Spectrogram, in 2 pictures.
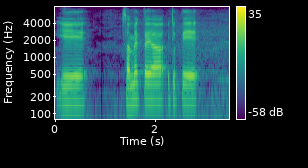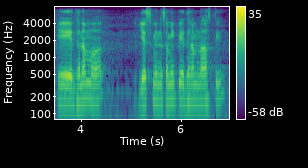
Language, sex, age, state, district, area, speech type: Sanskrit, male, 30-45, Telangana, Ranga Reddy, urban, spontaneous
